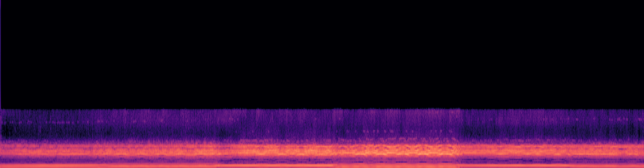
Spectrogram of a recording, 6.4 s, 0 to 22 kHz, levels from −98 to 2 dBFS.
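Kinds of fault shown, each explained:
Bluetooth LC3 compression: The music stops dead above 7.7 kHz and has a grainy, noisy top. This likely comes from a low-bitrate LC3 link filling emptied bands with noise.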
